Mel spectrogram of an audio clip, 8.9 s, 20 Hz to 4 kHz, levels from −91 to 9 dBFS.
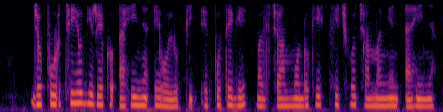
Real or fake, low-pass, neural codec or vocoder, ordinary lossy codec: real; 3.6 kHz; none; none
